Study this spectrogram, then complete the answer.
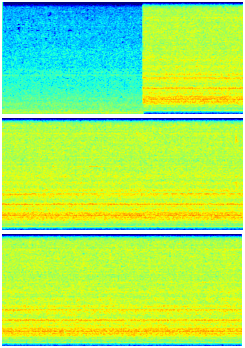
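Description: Heavy machinery hums and drones steadily as a ship's loading ramp moves.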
